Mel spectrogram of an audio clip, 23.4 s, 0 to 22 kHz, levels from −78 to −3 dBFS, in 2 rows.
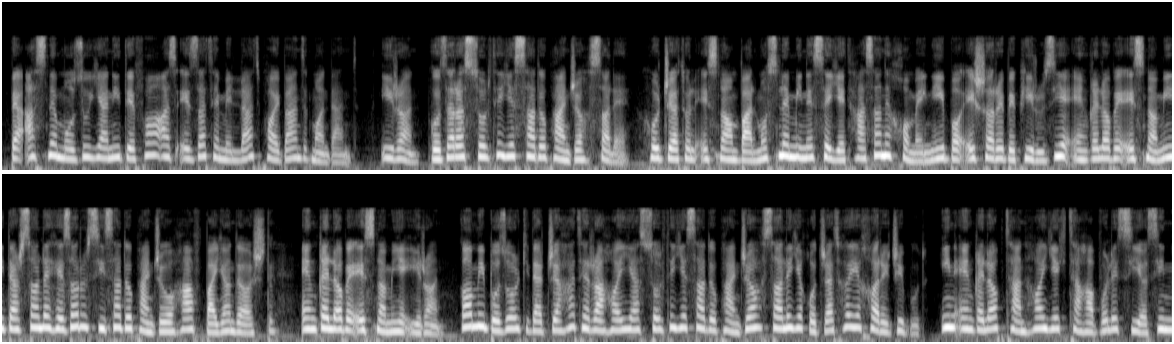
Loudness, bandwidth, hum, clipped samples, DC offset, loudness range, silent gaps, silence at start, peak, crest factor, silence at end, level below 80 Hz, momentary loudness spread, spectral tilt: -17 LUFS; 10.5 kHz; none; under 0.1%; under 0.1%; 3 LU; none; 0.1 s; 0 dBFS; 16 dB; 0 s; -40 dBFS; 7 LU; -5 dB/octave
